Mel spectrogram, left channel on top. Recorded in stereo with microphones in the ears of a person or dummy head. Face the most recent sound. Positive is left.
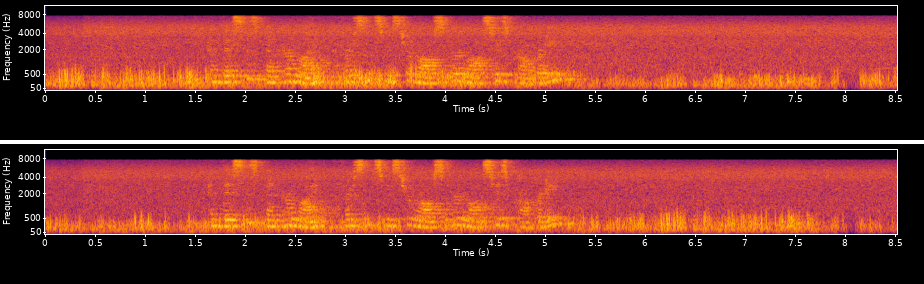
turn(degrees=15)  # may be behind; listen again after turning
